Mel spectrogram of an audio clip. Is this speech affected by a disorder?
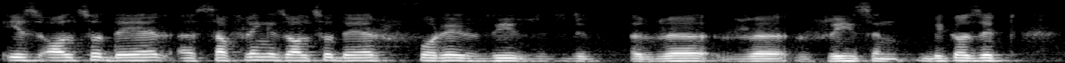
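Yes: stuttering; fluency-focused approach earlier, six months of bouncing and open disclosure at schools with Samagra NGO; stuttering modification, voluntary stuttering with bounces, learned through Samagra and Dr. Sachin; variable stuttering, blocks incl. silent blocks, mild in interview, more stuttering formerly when avoiding; here repeated sounds.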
